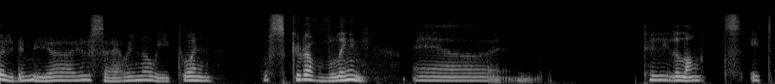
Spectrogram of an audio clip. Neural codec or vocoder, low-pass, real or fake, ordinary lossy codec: codec, 16 kHz in and 24 kHz out, 0.4 kbps, LongCat-Audio-Codec, fine tuned four codebook decoder; 10.8 kHz; fake; none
